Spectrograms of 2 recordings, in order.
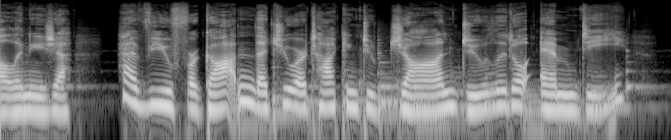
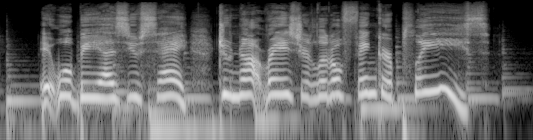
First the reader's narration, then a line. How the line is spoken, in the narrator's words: he cried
